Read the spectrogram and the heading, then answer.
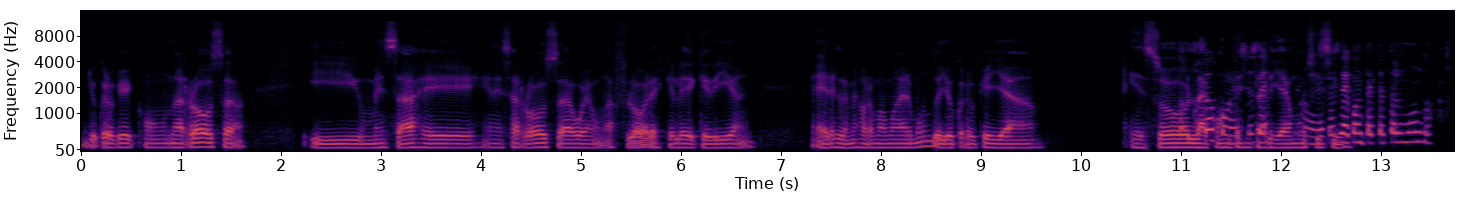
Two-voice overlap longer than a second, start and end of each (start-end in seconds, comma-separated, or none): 10.9-12.7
